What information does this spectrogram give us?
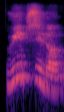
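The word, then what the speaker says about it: ὖ ψιλόν: Ypsilon. Mucha gente se pronuncia U, pero no es U, es oui, como el francés.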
